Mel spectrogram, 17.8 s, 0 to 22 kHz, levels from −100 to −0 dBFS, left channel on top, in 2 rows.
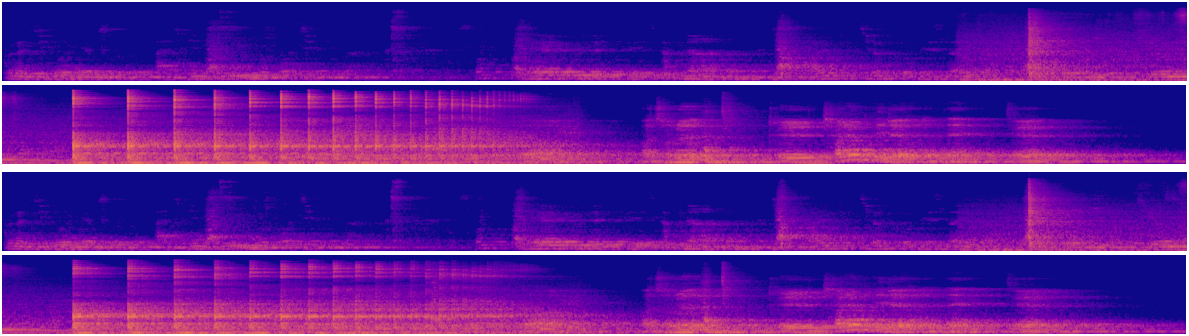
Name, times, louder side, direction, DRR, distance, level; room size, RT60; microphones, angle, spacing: voice 1, 0.0-2.7 3.5-5.6 6.0-6.2 6.5-8.2 8.5-10.0, equal, ahead, -4 dB, 2.6 m, -56 dB
sound 1, 1.5-2.0 2.9-3.0 3.6-4.0 5.1-5.2 5.8-6.0 7.6-8.3 8.6-9.0 10.1-10.4 12.1-12.4 13.7-14.4, right 1 dB, 20° right, 1.0 m, -54 dB
sound 2, 7.2-13.2, left 2 dB, 80° left, 1.4 m, -40 dB
voice 2, 11.0-11.8 12.3-13.1 13.7-14.3 14.6-16.7, equal, 20° left, -4 dB, 2.0 m, -44 dB
24.0 x 9.1 x 2.5 m, 2.3 s
head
